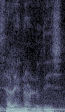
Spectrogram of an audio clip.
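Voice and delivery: the hesitant half of the inner debate; doubting answer. Acted. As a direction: answer yourself in a low, hesitant voice. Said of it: "Hamletian human conflict".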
